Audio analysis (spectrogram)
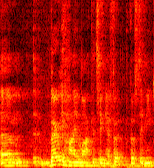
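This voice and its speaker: With audible room echo and noticeable background noise, a man talks fairly slowly at medium pitch. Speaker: game designer and publisher. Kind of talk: lecture. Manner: halting.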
